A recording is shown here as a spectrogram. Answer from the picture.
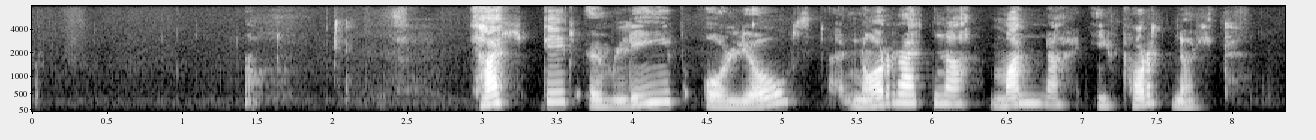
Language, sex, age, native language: Icelandic, female, 60-69, Icelandic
